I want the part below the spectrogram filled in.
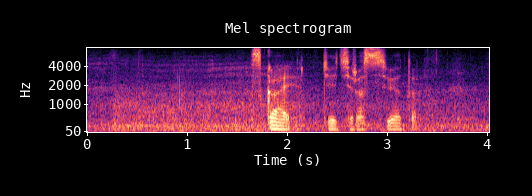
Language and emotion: Russian, neutral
